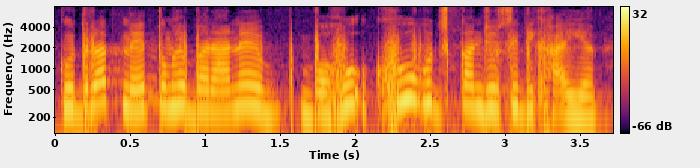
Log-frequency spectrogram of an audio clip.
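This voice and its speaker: A woman's voice: high-pitched, measured pace. A woman reading the lines of a boastful male elephant who mocks a small bird, in a storybook lesson. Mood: boastful, mocking. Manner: mocking, boasting.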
